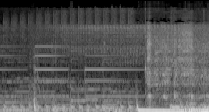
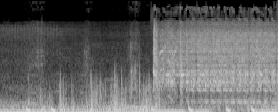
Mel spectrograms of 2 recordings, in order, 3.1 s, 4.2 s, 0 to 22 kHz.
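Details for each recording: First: BMW E91 325xi wagon that sat three years, first start after swapping in a new box on the back: dash chimes, brief crank, catches cleanly into strong steady idle; healthy, slight burnt smell likely oil from valve cover work. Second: BMW E91 325xi wagon that sat three years: about three seconds of steady starter whirring, engine never fires; cranks but won't start, no fuel pressure, EKP fuel pump control module suspected faulty, fuse checked good.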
